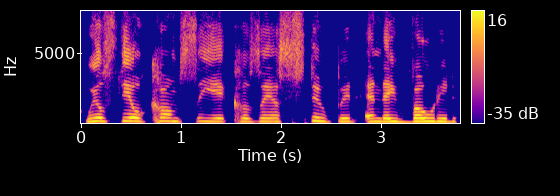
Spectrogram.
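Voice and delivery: high, very slow, overdone Aussie voice; hammed-up Australian rant on the sequel; awful Australian accent. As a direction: keep the bad Australian going while ranting. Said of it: "Your accent is awful".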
